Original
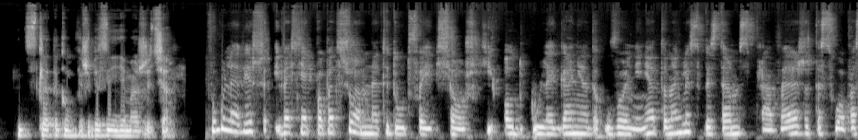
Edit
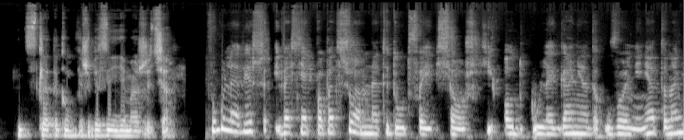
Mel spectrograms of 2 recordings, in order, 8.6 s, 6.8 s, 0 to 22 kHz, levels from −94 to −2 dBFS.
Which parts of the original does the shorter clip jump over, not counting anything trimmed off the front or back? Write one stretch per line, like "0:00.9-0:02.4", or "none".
none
